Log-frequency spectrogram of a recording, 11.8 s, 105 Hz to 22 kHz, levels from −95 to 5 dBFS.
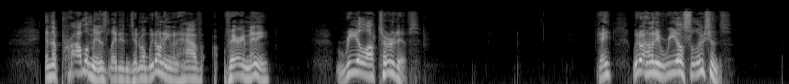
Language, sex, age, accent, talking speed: English, male, 50-69, American, 110 wpm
